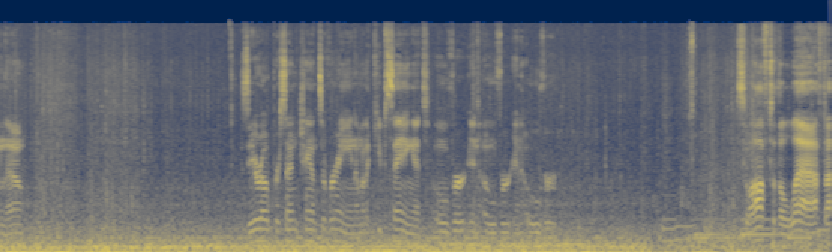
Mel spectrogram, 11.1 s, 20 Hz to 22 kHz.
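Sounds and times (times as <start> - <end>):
car tyres on gravel: 0.0 - 8.8.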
